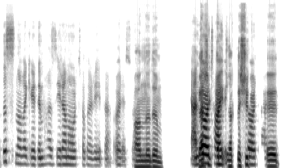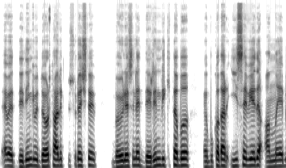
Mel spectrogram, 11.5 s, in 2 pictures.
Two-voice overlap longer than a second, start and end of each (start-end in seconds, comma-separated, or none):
4.0-5.4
